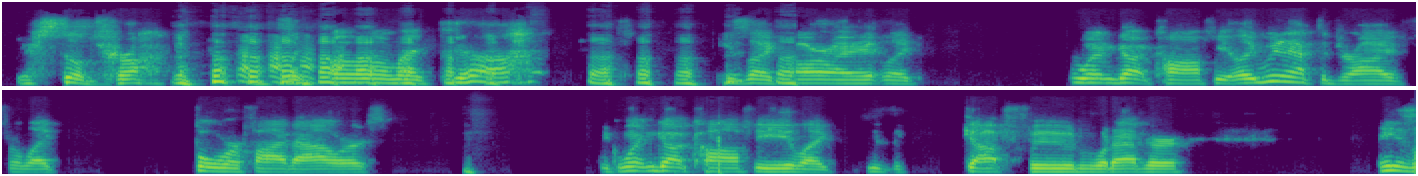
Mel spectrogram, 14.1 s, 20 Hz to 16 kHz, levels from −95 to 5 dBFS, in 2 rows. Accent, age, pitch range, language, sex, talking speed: American, 20-39, 140-170 Hz, English, male, 175 wpm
